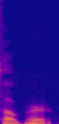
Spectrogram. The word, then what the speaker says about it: SUBvert: It is actually pronounced SUBvert.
